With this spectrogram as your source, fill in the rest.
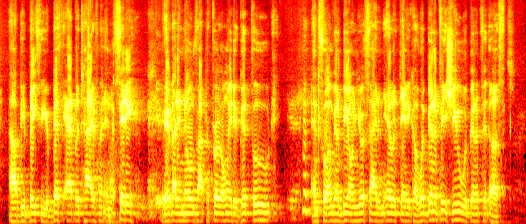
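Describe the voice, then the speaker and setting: Through noticeable background noise and audible room echo, a man races along at a very fast pace with a fairly low pitch. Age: 70s. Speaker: church leader addressing council. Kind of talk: public comment at council meeting. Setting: city council meeting. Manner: animated.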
